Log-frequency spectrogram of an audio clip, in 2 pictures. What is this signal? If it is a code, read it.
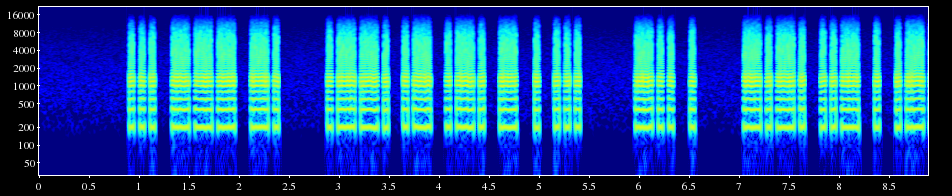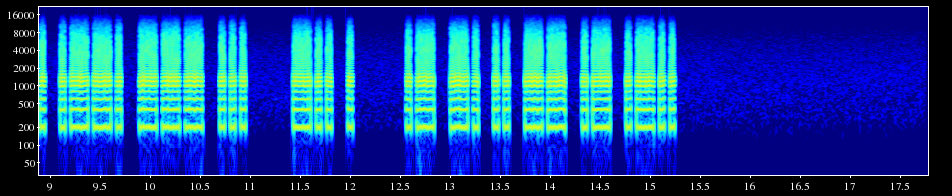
Morse code, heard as a buzzer, hand-sent with a paddle, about 23 wpm. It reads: SON PARTES DE CUERPOS DE ANIMAL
